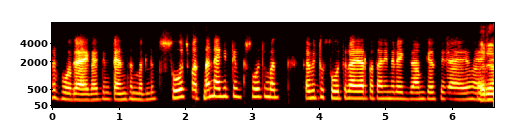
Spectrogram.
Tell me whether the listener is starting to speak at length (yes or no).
yes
